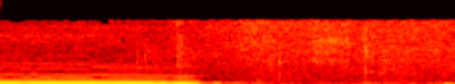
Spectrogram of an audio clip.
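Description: A single drawn-out Halloween-night howl holds a loud, steady, harmonic tone for about a second, dips slightly in pitch, then breaks off into quiet.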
